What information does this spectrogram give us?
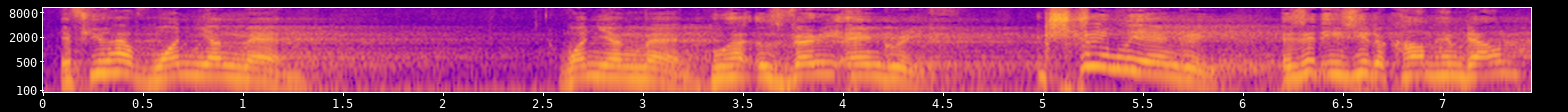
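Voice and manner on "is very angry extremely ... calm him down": ordinary talk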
